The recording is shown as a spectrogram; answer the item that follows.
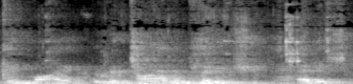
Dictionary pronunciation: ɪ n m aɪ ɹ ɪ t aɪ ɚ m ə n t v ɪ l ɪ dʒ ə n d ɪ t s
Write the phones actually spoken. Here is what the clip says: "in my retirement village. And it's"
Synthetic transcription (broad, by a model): ɪ n m aɪ ɹ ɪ t aɪ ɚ m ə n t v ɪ n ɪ ʃ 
